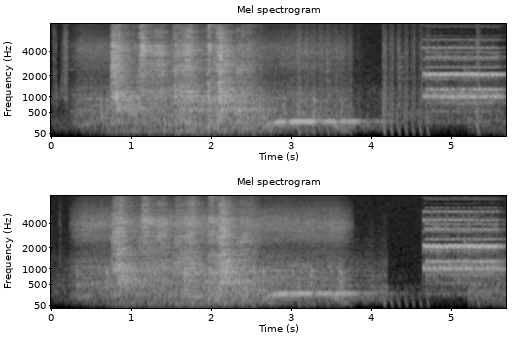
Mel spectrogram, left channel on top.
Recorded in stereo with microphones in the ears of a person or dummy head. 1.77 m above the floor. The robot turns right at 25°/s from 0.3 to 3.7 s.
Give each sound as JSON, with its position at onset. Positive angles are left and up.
{"t": 0.7, "sound": "scissors", "side_deg": 75, "distance_m": 2.5}
{"t": 2.6, "sound": "a phone buzzing", "side_deg": -20, "distance_m": 2.0}
{"t": 4.6, "sound": "typing on a keyboard", "side_deg": -20, "distance_m": 0.8}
